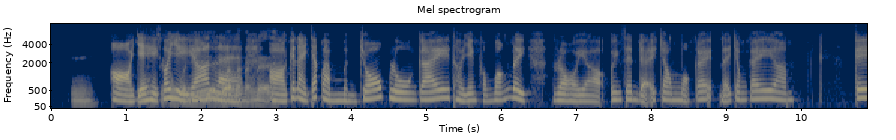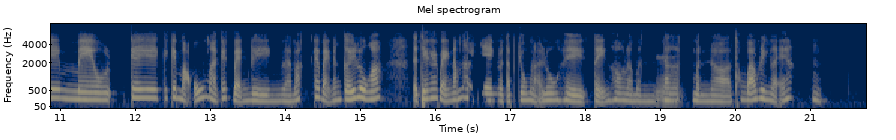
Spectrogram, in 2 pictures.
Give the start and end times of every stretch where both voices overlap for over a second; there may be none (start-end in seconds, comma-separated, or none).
1.4-3.0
